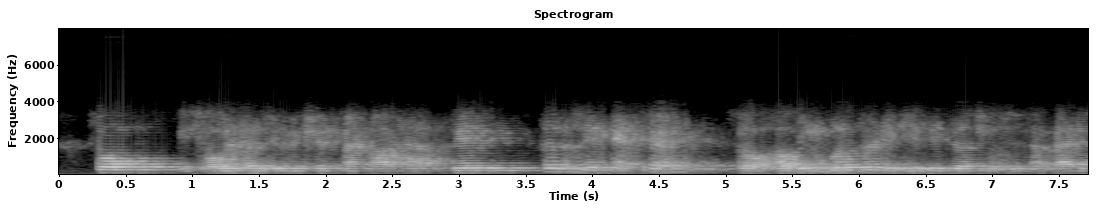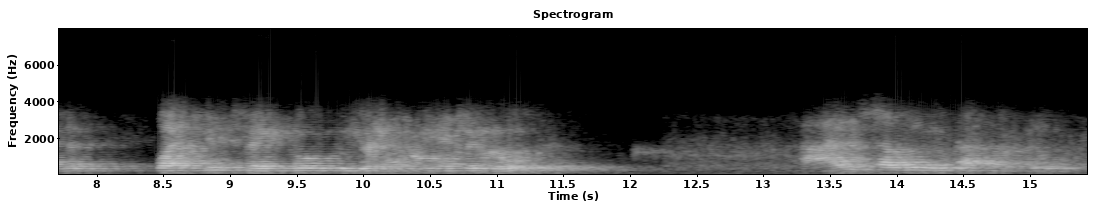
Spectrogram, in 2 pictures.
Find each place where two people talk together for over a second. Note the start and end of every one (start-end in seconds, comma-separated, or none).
9.8-11.1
